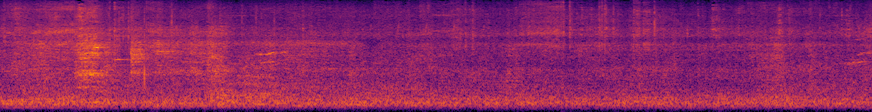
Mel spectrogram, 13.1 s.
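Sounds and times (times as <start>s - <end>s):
freight train rolling past: 0.0s - 7.9s.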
